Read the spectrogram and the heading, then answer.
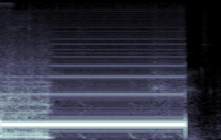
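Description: A telephone tone heard while placing a call: one steady, loud, even-pitched tone holds for nearly two seconds, then cuts off abruptly into silence.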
